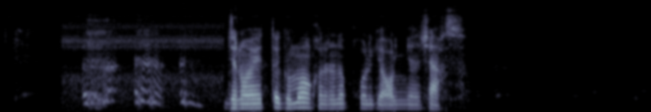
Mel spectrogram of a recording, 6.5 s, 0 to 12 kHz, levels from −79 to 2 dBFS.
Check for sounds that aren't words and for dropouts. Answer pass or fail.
fail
